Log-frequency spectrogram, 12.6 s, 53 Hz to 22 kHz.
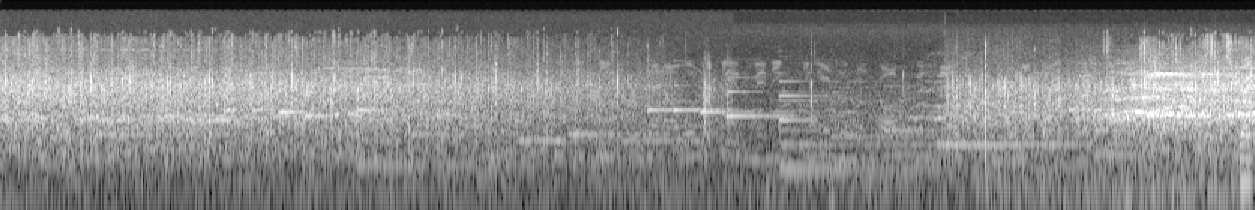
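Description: Cricket crowd at Lord's applauding a batsman reaching fifty in a 1984 Test against England: continuous clapping from a large, distant crowd that dips in the middle and swells again near the end.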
